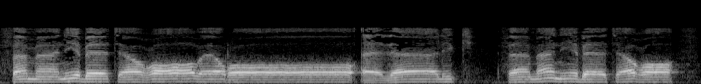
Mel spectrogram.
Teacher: حرف الباء قلقلة، هنا الحرف ساكن الباء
